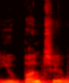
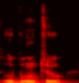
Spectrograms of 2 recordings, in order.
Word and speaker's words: Ubuntu: i apologize that is not the correct way to pronounce it it is ubuntu it just sounds really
